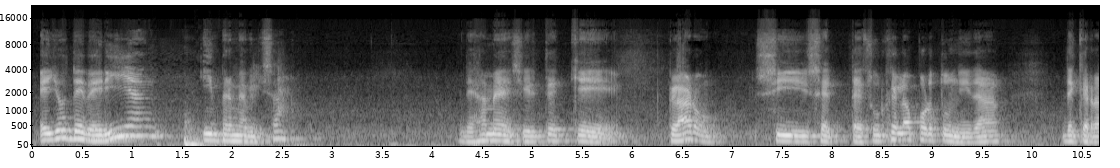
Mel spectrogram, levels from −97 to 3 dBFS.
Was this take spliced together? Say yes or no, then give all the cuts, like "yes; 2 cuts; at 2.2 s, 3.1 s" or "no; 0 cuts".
no; 0 cuts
